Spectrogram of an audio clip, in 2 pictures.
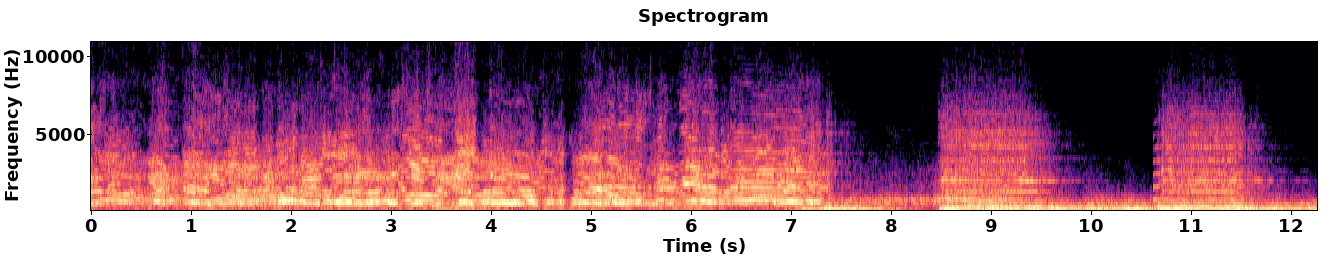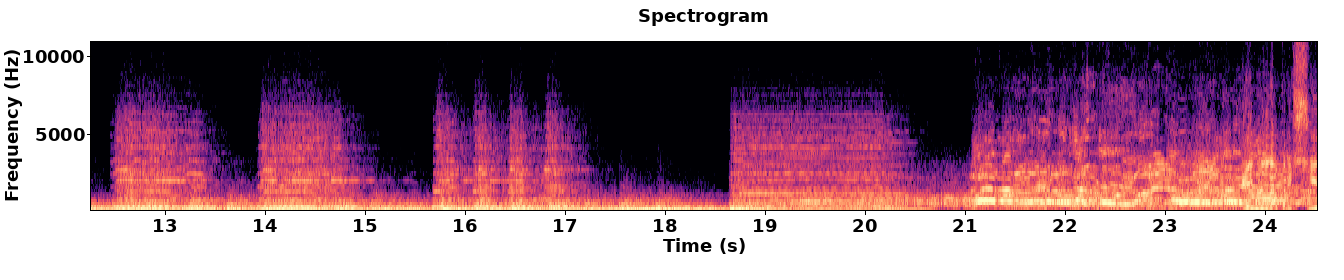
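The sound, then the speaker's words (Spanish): An angry crowd of volunteers outside a prison shouts in a dense, overlapping roar, then breaks into loud rhythmic chanted bursts, repeated cries in unison against the students with short gaps between, before the jumbled shouting swells again. “De sus labios salían siempre los mismos gritos.”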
